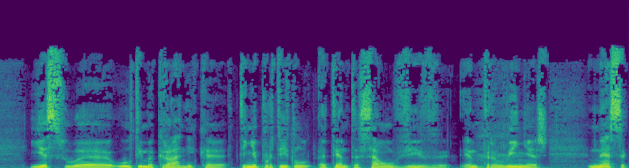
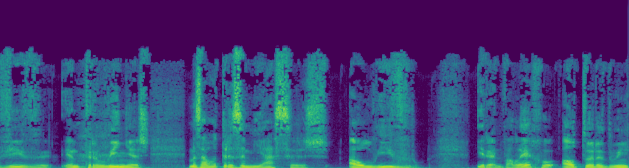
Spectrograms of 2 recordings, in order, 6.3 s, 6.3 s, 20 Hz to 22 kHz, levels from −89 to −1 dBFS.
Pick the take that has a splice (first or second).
second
